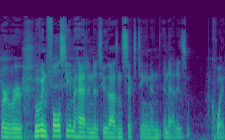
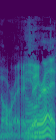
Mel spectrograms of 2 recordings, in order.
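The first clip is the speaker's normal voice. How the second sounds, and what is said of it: Matthew McConaughey impression. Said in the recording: “There you go, Matthew McConaughey. That is an impression”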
